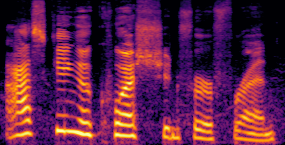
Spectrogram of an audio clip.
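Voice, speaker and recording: A woman with a fairly high, sing-song voice streams a game at a measured pace, game music playing behind her. Her commentary is casual and sweary as she muses aloud and pokes fun at herself.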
